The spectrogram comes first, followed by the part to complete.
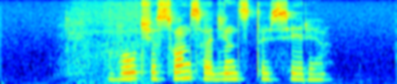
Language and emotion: Russian, neutral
